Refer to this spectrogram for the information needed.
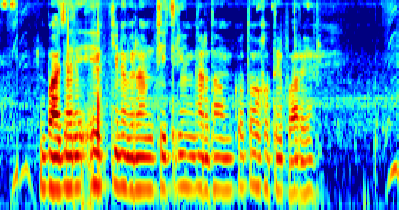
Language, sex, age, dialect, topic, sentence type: Bengali, male, <18, Western, agriculture, question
